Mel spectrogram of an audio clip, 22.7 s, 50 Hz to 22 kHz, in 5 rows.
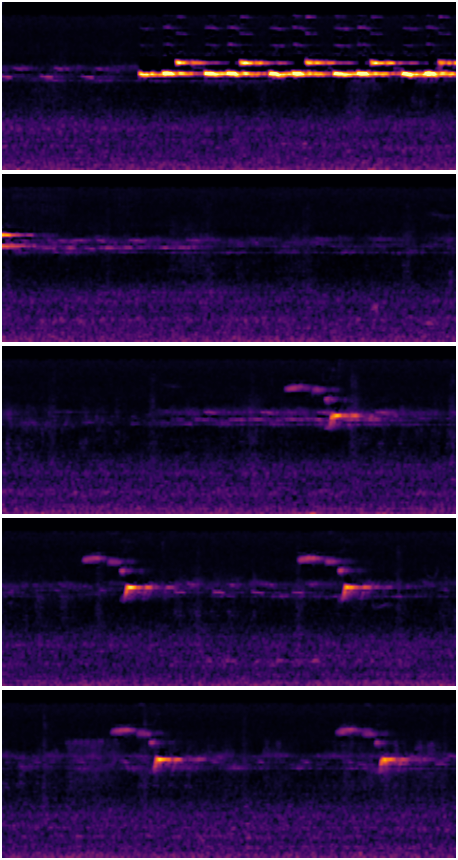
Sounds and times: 1.4s birds 22.7s

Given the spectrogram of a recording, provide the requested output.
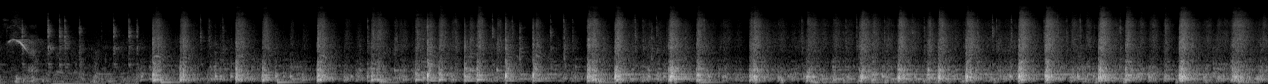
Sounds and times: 0.0s teacher comments 1.5s
0.0s samba drums 12.6s
0.0s voices trying to keep rhythm 12.6s

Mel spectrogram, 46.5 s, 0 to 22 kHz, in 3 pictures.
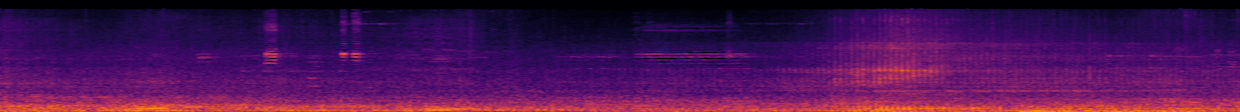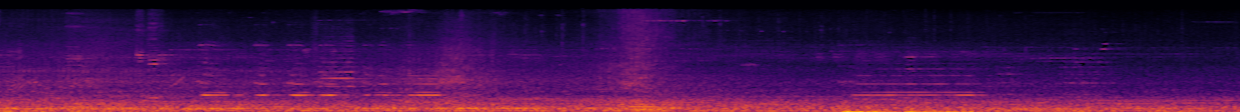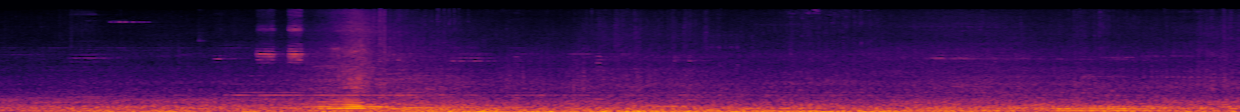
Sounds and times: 0.0s cars 26.1s
0.0s tuktuks 46.5s
9.2s trucks 17.2s
10.0s mopeds 15.1s
29.5s cars 46.5s

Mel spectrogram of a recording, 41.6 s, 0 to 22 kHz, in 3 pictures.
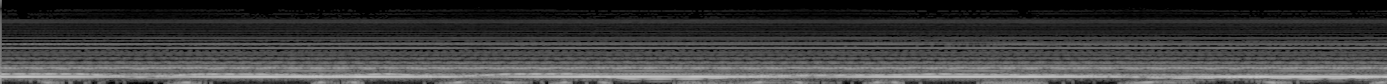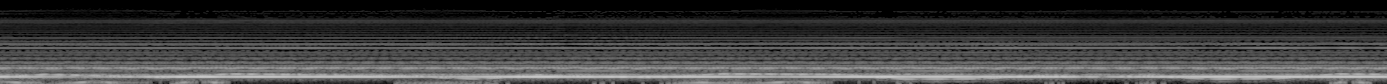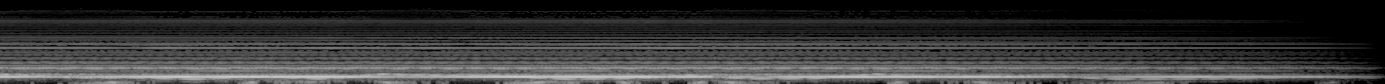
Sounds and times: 0.0s drone 41.5s

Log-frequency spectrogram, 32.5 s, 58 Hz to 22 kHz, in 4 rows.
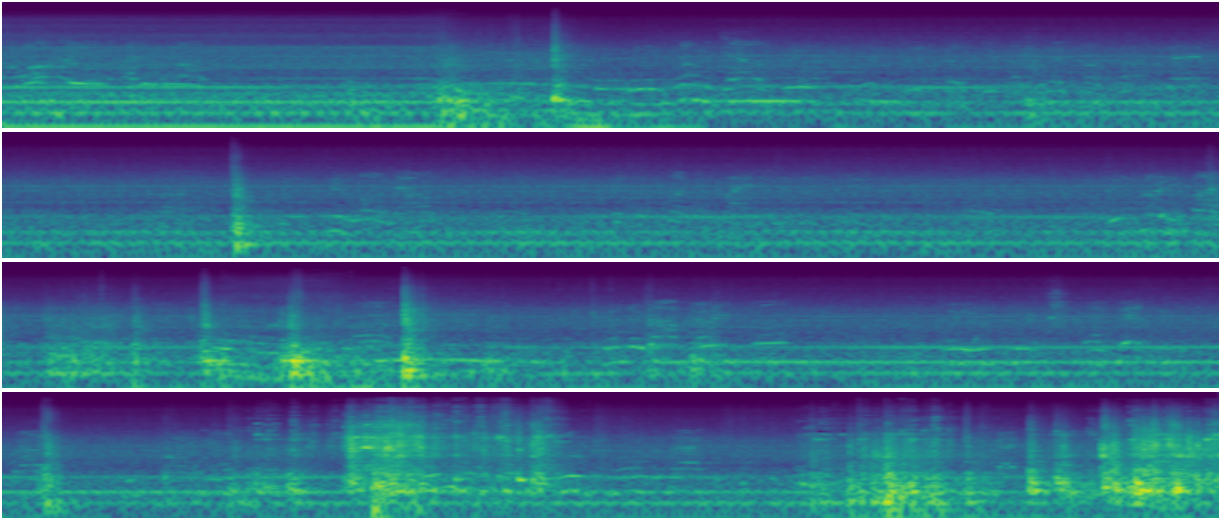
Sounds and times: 0.0s glass recycling truck arrives 8.0s
0.0s engine 32.4s
14.8s glass recycling truck arrives 21.6s
24.4s glass recycling truck arrives 32.4s
26.0s dumps a lot of glass into the truck 28.2s
29.6s dumps a lot of glass into the truck 32.4s

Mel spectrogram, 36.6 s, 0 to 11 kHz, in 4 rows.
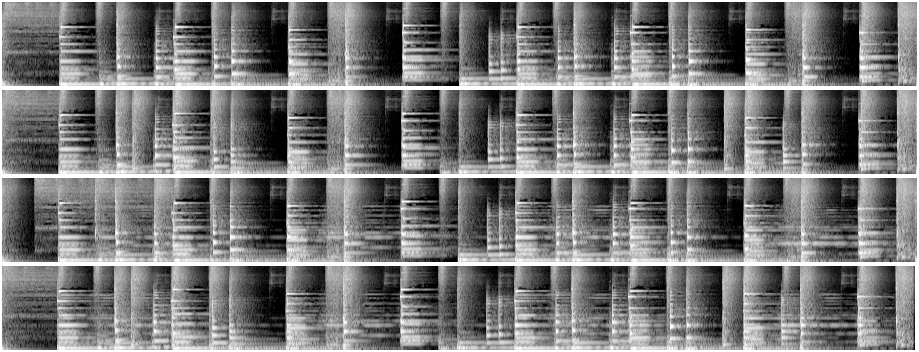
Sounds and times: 0.6s double bass 3.5s
0.6s guitar 9.0s
4.6s double bass 8.1s
9.7s double bass 12.6s
9.7s guitar 18.2s
13.6s double bass 17.2s
18.9s double bass 21.8s
18.9s guitar 36.5s
22.9s double bass 26.5s
23.4s organ 27.4s
28.0s double bass 30.9s
31.8s double bass 35.5s

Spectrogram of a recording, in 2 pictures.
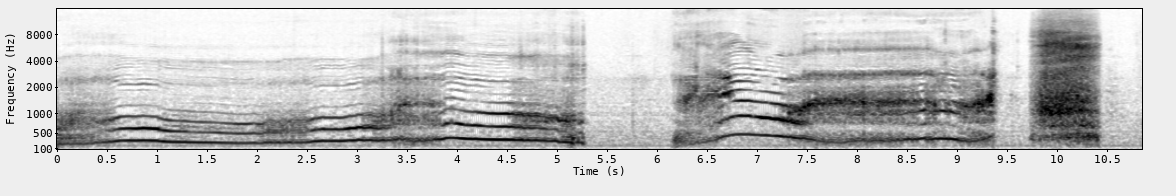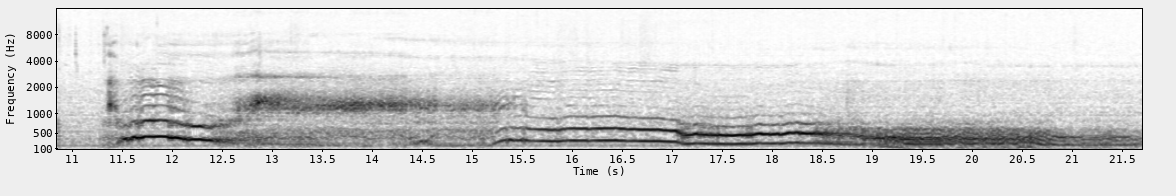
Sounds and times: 0.0s meow 5.3s
0.0s growling 5.3s
6.1s growling 10.4s
6.2s angry cat sounds 10.5s
6.2s meow 9.4s
9.1s snorts 10.5s
9.7s hissing 10.5s
11.3s angry cat sounds 21.7s
11.4s meow 13.0s
11.4s growling 21.7s

